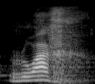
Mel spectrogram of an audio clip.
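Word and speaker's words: רוּחַ: Roach así como suena se pronuncia la c en hebreo como J ruaj se le só y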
